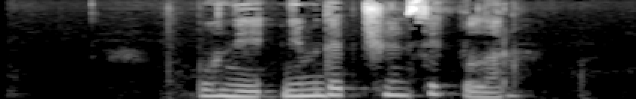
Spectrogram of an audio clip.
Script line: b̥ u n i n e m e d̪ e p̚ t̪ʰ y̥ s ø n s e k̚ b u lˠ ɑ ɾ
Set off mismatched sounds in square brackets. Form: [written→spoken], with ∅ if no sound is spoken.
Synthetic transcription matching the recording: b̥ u n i n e m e d̪ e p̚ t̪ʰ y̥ [s→ʃ] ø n s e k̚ b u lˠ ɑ ɾ

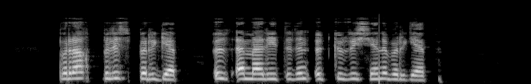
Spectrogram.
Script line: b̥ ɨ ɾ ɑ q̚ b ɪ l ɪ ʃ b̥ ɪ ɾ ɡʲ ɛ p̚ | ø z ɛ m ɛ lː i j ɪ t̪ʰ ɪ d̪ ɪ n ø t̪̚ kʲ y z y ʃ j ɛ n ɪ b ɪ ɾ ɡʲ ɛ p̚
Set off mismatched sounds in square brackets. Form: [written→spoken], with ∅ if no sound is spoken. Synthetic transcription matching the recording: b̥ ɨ ɾ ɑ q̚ b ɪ l ɪ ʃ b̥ ɪ ɾ ɡʲ ɛ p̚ | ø z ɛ m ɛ [lː→l] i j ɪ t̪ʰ ɪ d̪ ɪ n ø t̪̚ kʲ y z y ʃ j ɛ n ɪ b ɪ ɾ ɡʲ ɛ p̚

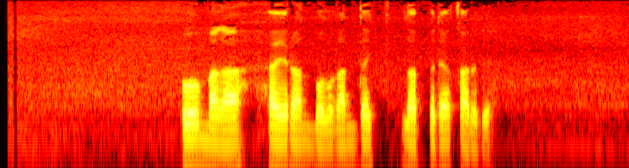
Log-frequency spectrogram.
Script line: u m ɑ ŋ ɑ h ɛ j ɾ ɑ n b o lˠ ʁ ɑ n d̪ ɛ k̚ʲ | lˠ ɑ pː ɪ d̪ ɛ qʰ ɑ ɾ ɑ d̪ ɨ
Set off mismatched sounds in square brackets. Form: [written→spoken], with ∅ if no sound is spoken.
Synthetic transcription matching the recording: u m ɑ ŋ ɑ h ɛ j ɾ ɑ n b o lˠ ʁ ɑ n d̪ ɛ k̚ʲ | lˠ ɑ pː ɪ d̪ ɛ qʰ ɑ ɾ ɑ d̪ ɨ

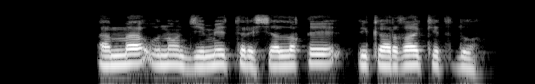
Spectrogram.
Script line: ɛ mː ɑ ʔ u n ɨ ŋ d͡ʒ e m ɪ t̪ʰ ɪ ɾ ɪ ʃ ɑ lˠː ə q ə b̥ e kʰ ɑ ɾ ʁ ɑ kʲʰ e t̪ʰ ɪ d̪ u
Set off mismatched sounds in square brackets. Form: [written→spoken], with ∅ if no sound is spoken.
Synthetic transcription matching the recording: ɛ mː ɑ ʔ u n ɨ ŋ d͡ʒ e m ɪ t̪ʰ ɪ ɾ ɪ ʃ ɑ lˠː ə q ə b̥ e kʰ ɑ ɾ ʁ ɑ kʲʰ e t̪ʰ ɪ d̪ u

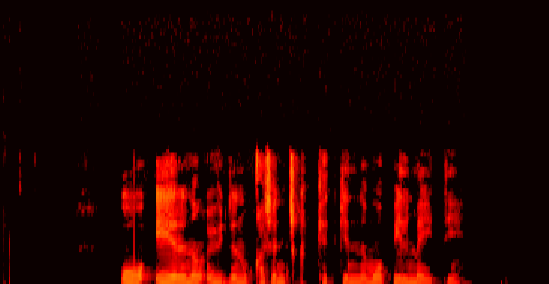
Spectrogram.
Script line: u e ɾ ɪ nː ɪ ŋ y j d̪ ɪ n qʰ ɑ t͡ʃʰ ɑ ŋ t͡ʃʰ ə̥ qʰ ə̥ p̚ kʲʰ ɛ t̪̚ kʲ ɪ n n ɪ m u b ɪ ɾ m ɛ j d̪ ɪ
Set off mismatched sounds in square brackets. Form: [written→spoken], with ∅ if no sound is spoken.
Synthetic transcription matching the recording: u e ɾ ɪ [nː→n] ɪ ŋ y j d̪ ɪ n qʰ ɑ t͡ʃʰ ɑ [ŋ→n] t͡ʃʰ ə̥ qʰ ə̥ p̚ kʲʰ ɛ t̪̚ kʲ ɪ n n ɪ m u b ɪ [ɾ→l] m ɛ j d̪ ɪ

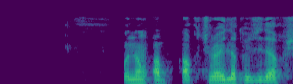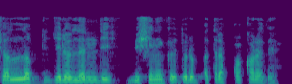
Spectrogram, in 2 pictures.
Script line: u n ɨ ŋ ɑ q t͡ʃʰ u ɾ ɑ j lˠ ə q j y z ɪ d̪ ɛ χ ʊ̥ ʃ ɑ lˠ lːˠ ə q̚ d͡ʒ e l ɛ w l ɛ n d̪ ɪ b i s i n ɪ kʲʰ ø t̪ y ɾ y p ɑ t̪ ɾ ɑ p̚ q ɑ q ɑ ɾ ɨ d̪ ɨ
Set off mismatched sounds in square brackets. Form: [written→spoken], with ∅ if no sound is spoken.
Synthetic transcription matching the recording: u n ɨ ŋ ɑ q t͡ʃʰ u ɾ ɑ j lˠ ə q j y z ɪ d̪ ɛ χ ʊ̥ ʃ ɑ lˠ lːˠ ə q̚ d͡ʒ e l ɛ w l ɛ n d̪ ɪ b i [s→ʃ] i n ɪ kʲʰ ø t̪ y ɾ y p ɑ t̪ ɾ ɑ p̚ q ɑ q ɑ ɾ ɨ d̪ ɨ

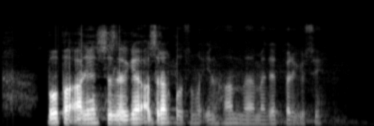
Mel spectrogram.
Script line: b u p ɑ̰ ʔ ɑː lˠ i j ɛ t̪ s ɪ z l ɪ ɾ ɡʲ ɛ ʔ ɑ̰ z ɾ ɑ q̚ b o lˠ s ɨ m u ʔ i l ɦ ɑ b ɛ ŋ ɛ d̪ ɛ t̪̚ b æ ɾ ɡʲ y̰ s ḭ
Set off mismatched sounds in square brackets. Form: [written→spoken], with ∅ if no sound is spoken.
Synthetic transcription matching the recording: b u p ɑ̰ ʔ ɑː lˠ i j ɛ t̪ s ɪ z l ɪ ɾ ɡʲ ɛ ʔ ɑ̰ z ɾ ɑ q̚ b o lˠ s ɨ m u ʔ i l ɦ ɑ [b→m] ɛ [ŋ→m] ɛ d̪ ɛ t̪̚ b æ ɾ ɡʲ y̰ s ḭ

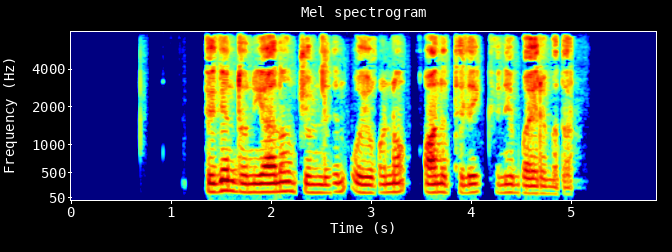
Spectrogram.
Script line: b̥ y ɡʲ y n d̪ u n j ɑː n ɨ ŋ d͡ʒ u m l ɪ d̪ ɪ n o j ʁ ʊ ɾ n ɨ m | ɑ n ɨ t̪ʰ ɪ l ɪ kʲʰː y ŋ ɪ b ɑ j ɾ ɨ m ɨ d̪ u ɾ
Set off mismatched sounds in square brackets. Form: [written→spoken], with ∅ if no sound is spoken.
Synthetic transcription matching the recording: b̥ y ɡʲ y n d̪ u n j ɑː n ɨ ŋ d͡ʒ u m l ɪ d̪ ɪ n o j ʁ ʊ ɾ n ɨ [m→ŋ] | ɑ n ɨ t̪ʰ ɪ l ɪ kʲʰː y [ŋ→n] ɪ b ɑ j ɾ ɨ m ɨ d̪ u ɾ

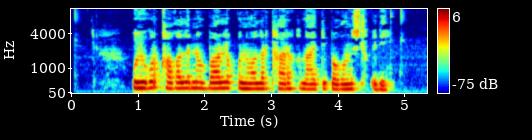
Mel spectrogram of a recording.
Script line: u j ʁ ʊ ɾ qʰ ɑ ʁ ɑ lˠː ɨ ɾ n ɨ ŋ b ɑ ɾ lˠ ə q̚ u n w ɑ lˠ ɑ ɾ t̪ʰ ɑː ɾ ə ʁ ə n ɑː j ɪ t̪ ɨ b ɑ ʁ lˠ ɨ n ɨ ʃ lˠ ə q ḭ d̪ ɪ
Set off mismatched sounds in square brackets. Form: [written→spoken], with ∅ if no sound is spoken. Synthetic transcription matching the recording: u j ʁ ʊ ɾ qʰ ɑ ʁ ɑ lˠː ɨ ɾ n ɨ ŋ b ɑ ɾ lˠ ə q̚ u n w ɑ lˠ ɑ ɾ t̪ʰ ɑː ɾ ə [ʁ→χ] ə n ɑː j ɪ t̪ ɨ b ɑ ʁ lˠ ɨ n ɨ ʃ lˠ ə q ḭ d̪ ɪ

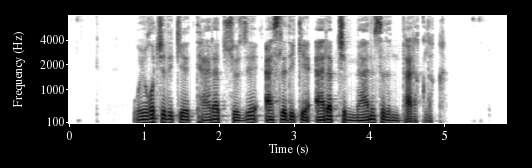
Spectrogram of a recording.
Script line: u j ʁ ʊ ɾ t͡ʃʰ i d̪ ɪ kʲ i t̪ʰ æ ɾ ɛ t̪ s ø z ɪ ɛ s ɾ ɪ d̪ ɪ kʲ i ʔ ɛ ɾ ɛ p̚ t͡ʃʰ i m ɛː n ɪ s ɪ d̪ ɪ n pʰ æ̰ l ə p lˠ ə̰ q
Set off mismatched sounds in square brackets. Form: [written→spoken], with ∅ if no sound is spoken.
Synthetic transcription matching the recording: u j ʁ ʊ ɾ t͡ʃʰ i d̪ ɪ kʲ i t̪ʰ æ ɾ ɛ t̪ s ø z ɪ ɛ s [ɾ→l] ɪ d̪ ɪ kʲ i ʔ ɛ ɾ ɛ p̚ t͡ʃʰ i m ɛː n ɪ s ɪ d̪ ɪ n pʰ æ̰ [l→ɾ] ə [p→q] lˠ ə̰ q

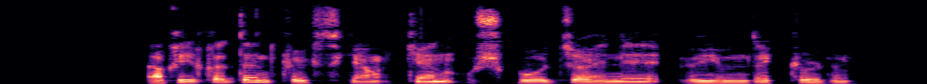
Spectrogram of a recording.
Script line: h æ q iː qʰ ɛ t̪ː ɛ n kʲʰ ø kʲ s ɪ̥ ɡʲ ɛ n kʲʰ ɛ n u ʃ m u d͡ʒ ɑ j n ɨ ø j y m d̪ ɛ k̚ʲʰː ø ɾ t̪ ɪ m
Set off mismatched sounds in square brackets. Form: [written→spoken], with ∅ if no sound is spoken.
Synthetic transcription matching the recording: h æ q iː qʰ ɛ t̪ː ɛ n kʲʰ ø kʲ s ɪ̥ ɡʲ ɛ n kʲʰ ɛ n u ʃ [m→b] u d͡ʒ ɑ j n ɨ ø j y m d̪ ɛ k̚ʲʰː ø ɾ [t̪→d̪] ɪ m

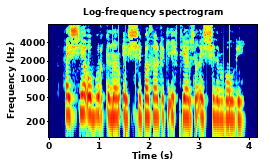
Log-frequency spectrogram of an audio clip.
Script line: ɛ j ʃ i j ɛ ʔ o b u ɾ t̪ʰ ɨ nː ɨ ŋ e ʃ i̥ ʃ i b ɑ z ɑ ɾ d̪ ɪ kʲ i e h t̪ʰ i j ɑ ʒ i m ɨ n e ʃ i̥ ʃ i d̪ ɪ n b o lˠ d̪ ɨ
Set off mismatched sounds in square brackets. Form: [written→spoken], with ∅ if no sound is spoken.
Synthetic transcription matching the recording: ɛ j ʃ i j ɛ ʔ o b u ɾ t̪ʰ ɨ [nː→n] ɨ ŋ e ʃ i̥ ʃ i b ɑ z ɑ ɾ d̪ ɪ kʲ i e h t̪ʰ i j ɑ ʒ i [m→n] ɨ [n→ŋ] e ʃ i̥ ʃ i d̪ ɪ n b o lˠ d̪ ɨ

